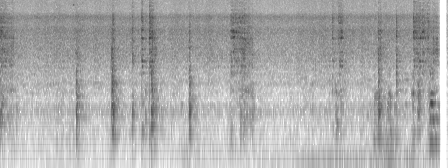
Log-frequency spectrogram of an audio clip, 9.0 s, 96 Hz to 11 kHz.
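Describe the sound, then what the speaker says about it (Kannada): Vegetables sizzle steadily in hot oil for a vegetable pulao, with a constant frying hiss broken by repeated scraping stirs and light clinks of a spoon against the pan, close and without voices. "ತರಕಾರಿ ಒಂದು 2 ನಿಮಿಷ ಎಣ್ಣೆಗೆ ಫ್ರೈ ಮಾಡ್ಕೋಬೇಕು."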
